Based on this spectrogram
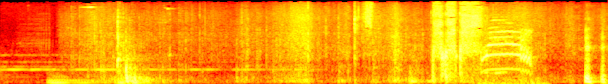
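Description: A hungry cat meows to be fed. Rustling and shuffling noises run throughout, and a couple of clear, rising-and-falling meows stand out near the end.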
